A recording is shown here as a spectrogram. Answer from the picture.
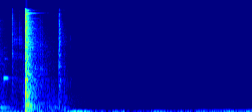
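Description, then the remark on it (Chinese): A door is opened after someone calling themselves police demands it for a room check: a sharp latch click, a brief rattle and a second lighter knock, followed by near silence with only a faint low rumble. “小胖子，怎么这么晚开门呀？”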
